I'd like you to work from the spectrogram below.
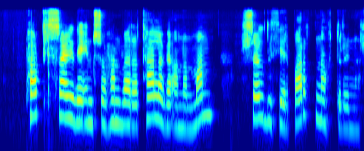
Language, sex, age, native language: Icelandic, female, 30-39, Icelandic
